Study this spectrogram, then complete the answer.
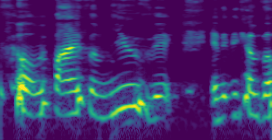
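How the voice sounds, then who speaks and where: This is a woman speaking at a medium pitch. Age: 60s. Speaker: publicist and pole dancer. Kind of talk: casual chat. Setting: podcast interview.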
